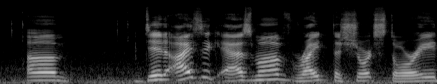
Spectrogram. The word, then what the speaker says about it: Isaac: Isaiah. Oh, Isaac. Oh, Isaac. Did I say it wrong? Isaiah Azimov. What did I say? I said Isaac. Is it Isaiah? Is it really Isaiah? No, it's Isaac.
